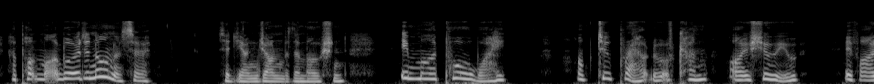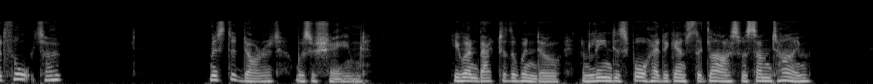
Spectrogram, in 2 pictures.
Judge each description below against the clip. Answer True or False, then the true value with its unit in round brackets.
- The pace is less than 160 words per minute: False (170 wpm)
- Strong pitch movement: True (7.0 semitones)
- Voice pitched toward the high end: False (160 Hz)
